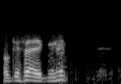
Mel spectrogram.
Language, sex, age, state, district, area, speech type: Urdu, male, 18-30, Uttar Pradesh, Saharanpur, urban, conversation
